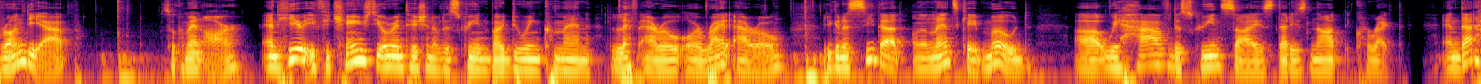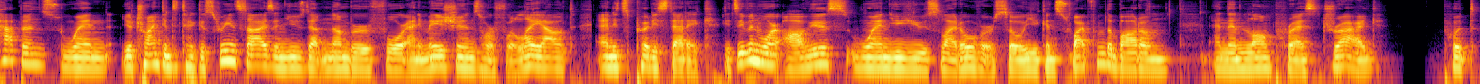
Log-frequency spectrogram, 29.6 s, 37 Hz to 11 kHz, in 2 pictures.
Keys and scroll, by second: 1.2 super+r, 6.2 super+Left, 7.1 super+Right, 8.0 super+Left.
